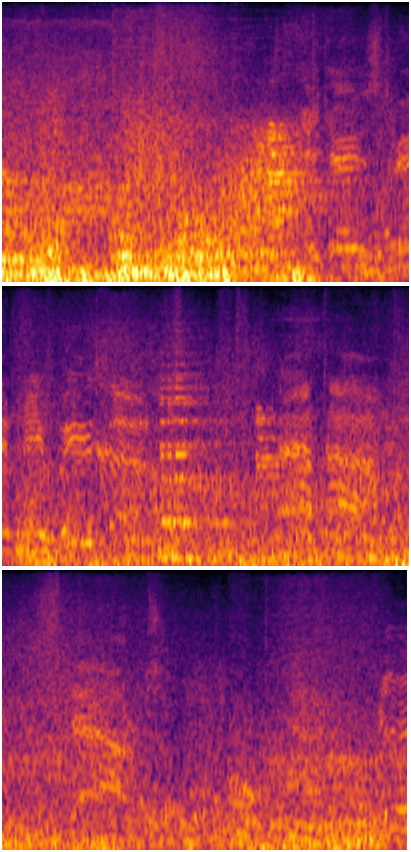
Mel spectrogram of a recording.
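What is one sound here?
Magic blasts and battle effects rumble and crackle.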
